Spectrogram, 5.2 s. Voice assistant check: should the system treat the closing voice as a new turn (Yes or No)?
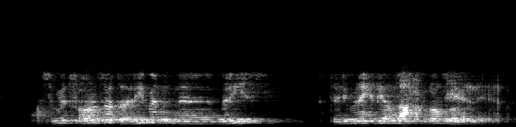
Yes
